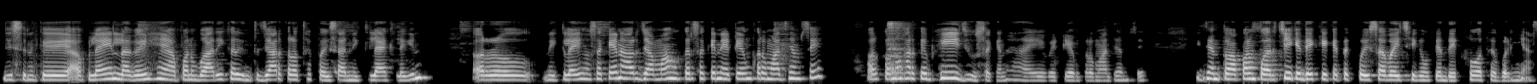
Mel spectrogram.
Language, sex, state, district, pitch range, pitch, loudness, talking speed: Sadri, female, Chhattisgarh, Jashpur, 200-260 Hz, 220 Hz, -16 LUFS, 175 wpm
